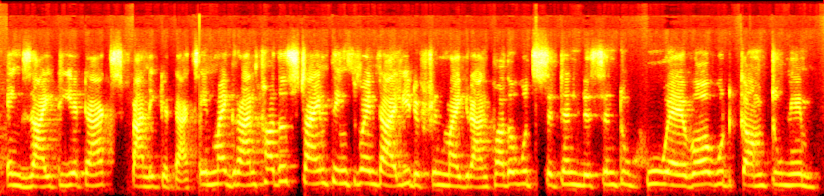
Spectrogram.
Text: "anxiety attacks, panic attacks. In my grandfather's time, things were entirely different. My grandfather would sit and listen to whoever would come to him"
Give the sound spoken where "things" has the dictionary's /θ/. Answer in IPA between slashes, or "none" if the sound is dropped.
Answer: /t/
